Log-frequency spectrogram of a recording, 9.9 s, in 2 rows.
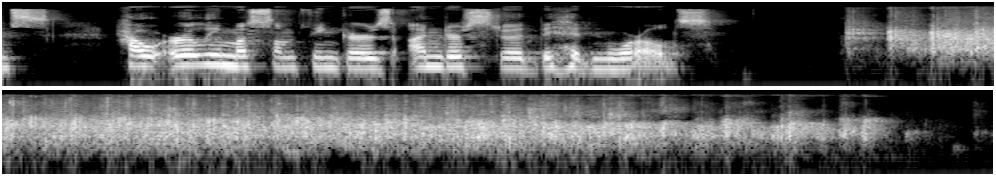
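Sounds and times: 
speech: 0:00.0 - 0:03.6
audience applause welcoming a professor at NYU Abu Dhabi: 0:04.2 - 0:09.9.

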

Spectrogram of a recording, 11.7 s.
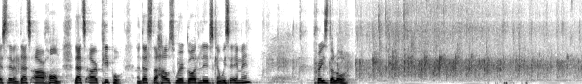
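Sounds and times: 
speech: 0:00.0 - 0:05.4, 0:06.3 - 0:07.2
audience hand clapping: 0:05.2 - 0:11.6.

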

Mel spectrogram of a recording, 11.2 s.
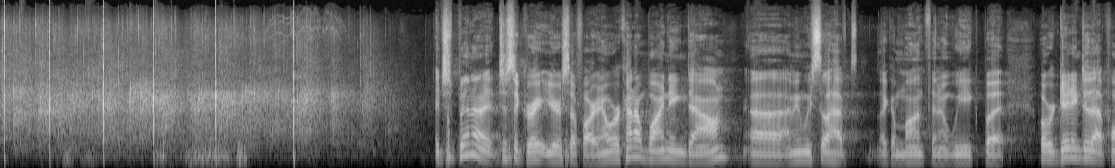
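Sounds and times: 
audience clapping: 0:00.0 - 0:04.2
speech: 0:04.4 - 0:11.1.

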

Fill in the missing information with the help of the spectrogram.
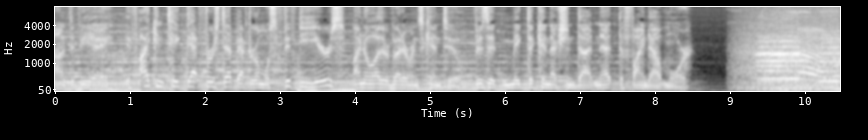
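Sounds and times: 
speech: 0:00.0 - 0:08.6
horn blares on a Nashville city street: 0:09.0 - 0:10.4.

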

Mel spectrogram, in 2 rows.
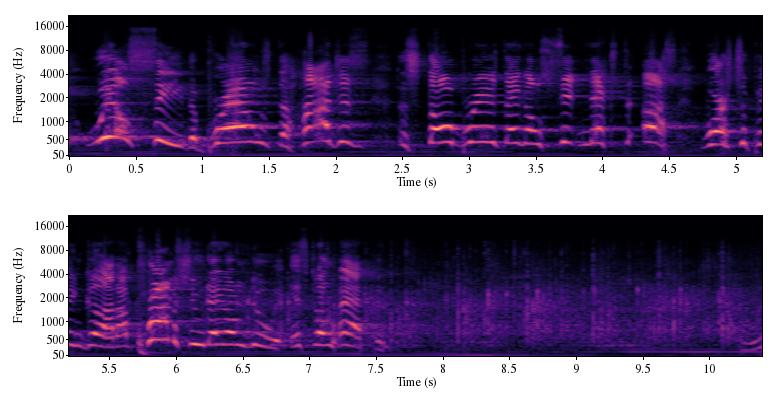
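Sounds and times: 
speech: 0:00.7 - 0:07.8
audience clapping: 0:06.0 - 0:10.3.

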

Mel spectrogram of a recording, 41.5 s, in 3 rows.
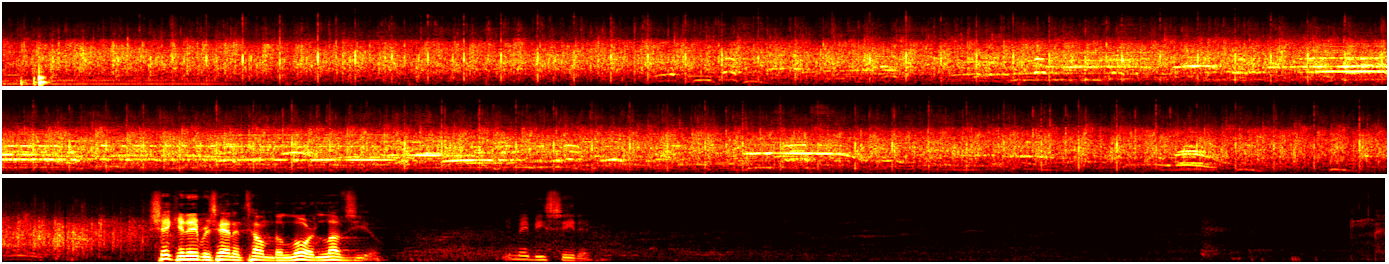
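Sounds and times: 
audience hand clapping in praise: 0:00.0 - 0:30.1
speech: 0:29.2 - 0:31.4, 0:33.1 - 0:33.7.

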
